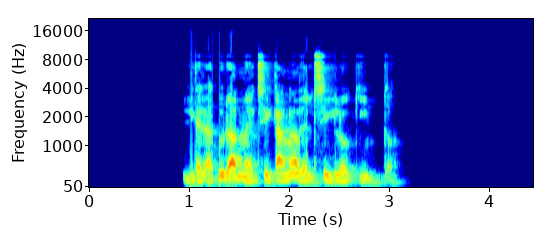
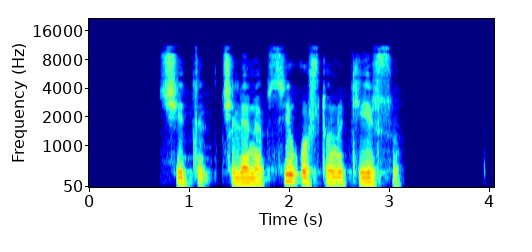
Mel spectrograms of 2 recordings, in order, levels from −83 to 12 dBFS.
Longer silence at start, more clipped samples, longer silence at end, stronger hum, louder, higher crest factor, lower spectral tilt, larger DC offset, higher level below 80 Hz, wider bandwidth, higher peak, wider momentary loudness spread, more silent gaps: first, 0.95 s vs 0.75 s; neither; first, 1.35 s vs 0.95 s; neither; about the same, -19 LUFS vs -20 LUFS; about the same, 20 dB vs 18 dB; second, -4 dB/octave vs -5.5 dB/octave; neither; first, -54 dBFS vs -60 dBFS; first, 13.5 kHz vs 11.5 kHz; about the same, -2 dBFS vs -2 dBFS; first, 18 LU vs 11 LU; neither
